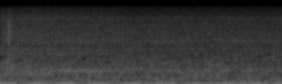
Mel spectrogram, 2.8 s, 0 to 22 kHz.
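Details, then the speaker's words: 2014 Fiat Palio Fire 1.0, warm idle after fixing the cross-threaded cylinder 1 spark plug that leaked compression: even steady idle, the earlier scraping-like noise gone. "e deu certo parou aquele barulho parecia algo raspando né era compressão vazando no motor"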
